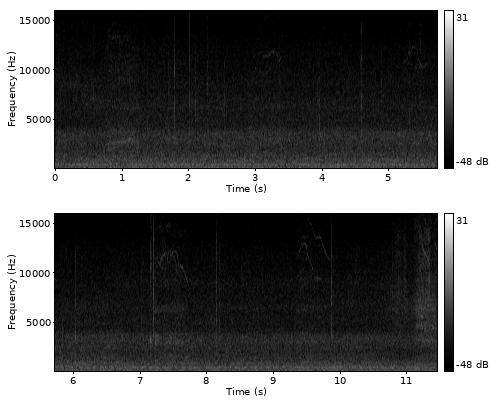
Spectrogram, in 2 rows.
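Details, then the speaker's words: Old 12-valve Cummins diesel, stored almost a decade, first start after freeing a seized fuel solenoid: even, steady clatter at idle with no stumbles or knocks, not much blow-by; runs pretty nice. Normal diesel idle. "I don't know runs pretty nice doesn't have real bad Bob by either"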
